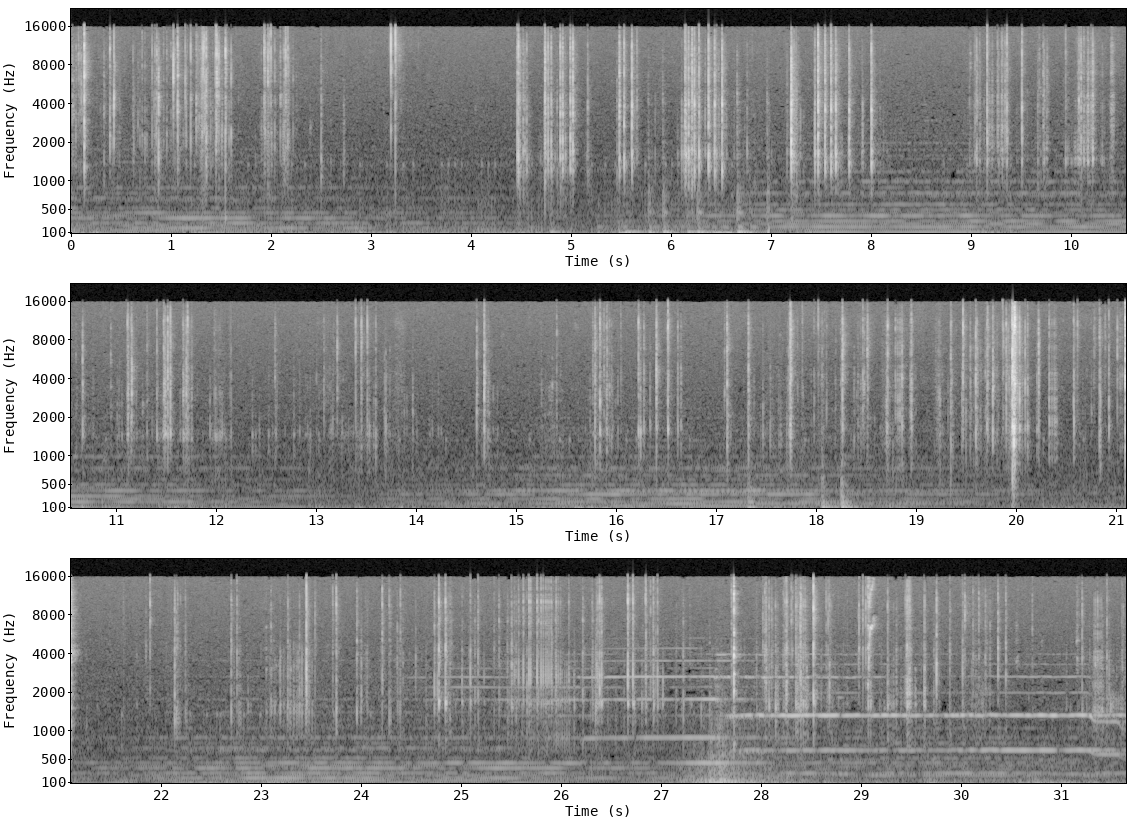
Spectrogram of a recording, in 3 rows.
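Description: Hot Toys 1/6-scale diecast Iron Strange figure being handled as its joints are worked, giving many irregular small clicks and clacks, over background music.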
